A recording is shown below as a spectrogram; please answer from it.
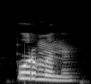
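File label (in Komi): "пурмыны", Komi, female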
